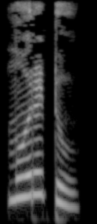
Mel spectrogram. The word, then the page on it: ಮೊರಡು: moraḍu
